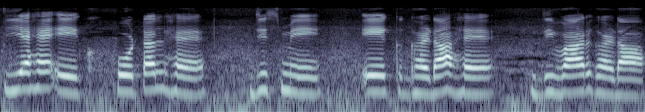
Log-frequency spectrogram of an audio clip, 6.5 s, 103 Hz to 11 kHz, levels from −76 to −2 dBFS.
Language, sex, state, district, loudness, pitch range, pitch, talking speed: Hindi, female, Haryana, Rohtak, -16 LUFS, 220-250 Hz, 235 Hz, 95 wpm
